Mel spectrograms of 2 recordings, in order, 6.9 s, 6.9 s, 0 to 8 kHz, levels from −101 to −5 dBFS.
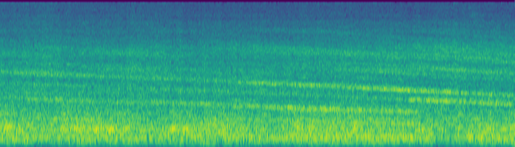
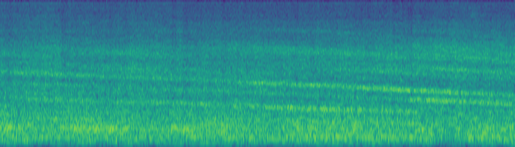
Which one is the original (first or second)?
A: first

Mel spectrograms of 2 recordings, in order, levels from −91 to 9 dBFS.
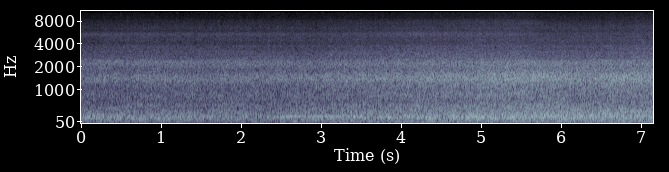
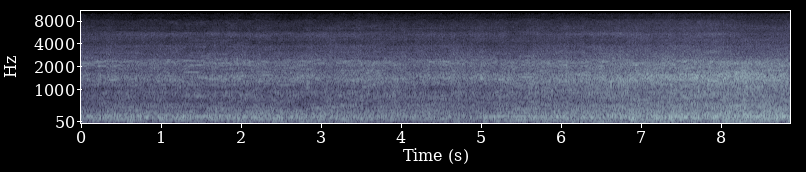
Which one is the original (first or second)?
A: first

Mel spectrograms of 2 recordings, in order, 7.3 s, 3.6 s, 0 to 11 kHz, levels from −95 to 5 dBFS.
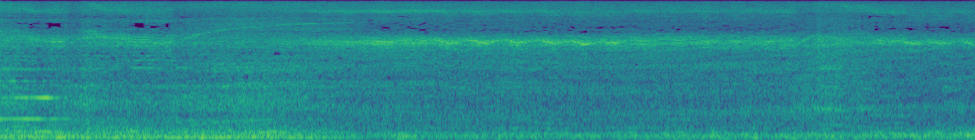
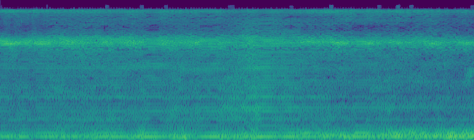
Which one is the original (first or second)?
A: first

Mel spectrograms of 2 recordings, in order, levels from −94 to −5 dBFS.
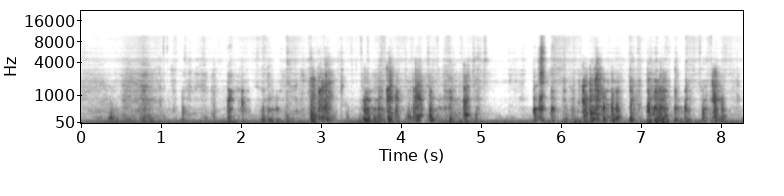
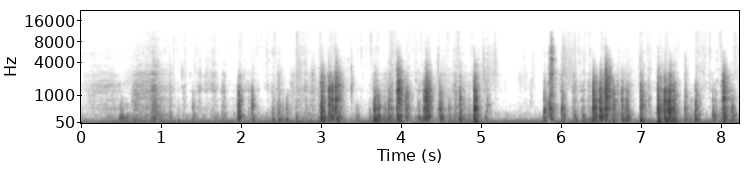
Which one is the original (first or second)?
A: second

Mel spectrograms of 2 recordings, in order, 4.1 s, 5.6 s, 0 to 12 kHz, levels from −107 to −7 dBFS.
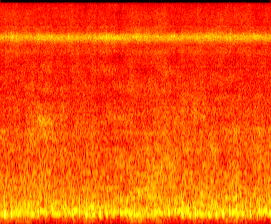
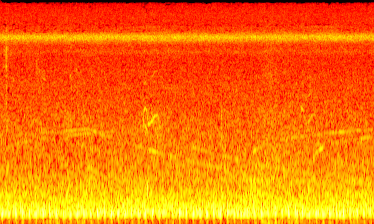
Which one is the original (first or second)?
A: second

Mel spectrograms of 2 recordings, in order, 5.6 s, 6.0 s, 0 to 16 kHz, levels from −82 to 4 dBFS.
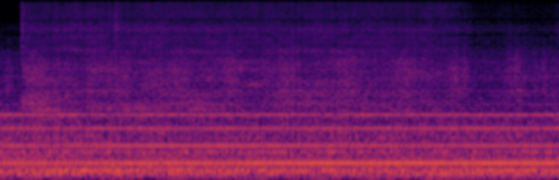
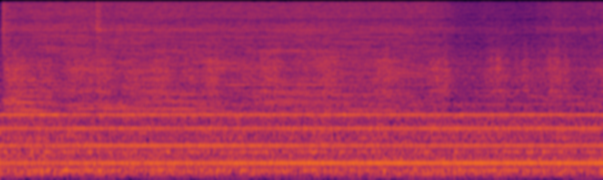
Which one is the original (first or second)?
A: second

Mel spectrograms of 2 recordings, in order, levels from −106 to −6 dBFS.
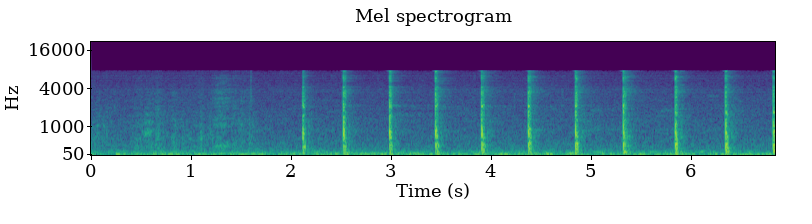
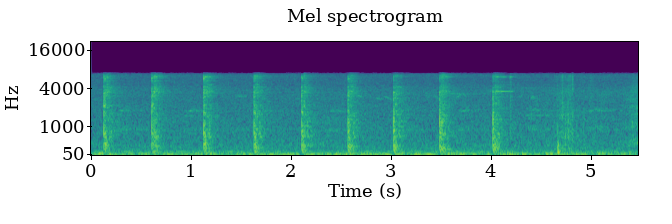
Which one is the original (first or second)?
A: second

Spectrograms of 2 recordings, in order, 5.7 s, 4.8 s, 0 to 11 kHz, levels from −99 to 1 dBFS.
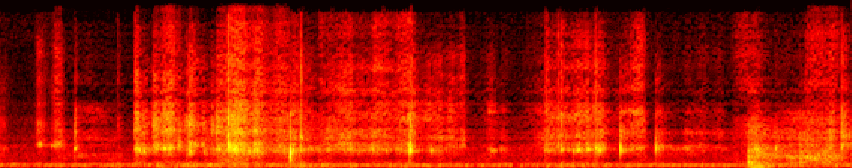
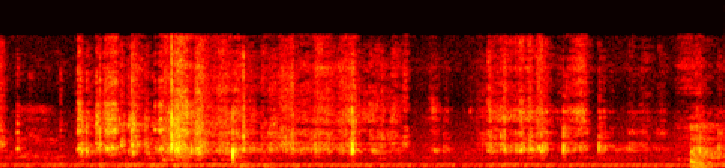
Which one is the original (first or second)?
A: second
